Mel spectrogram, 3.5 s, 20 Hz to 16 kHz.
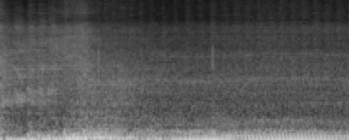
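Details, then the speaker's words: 2004 Lexus RX330 after replacing the coil pack for a cylinder 4 misfire, plus a new air filter: cranks and catches quickly, then settles into an even, steady idle with no stumble; check engine light went out, running normally. "Running like a champ."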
